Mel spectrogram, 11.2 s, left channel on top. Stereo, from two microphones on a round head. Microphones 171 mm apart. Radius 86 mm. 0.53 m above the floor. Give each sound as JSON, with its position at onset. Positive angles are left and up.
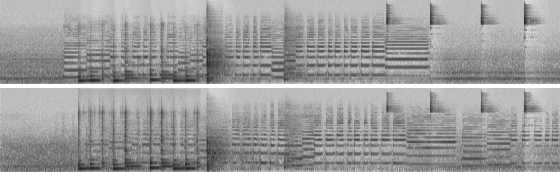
{"t": 1.6, "sound": "a guitar", "side_deg": -70, "distance_m": 1.0}
{"t": 4.1, "sound": "a clap", "side_deg": 80, "distance_m": 4.5}
{"t": 5.7, "sound": "a snare drum", "side_deg": 50, "distance_m": 10.0}
{"t": 7.7, "sound": "hammering", "side_deg": 25, "distance_m": 3.5}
